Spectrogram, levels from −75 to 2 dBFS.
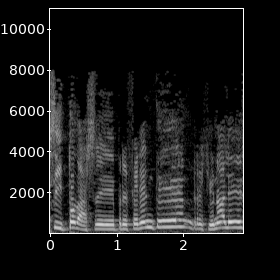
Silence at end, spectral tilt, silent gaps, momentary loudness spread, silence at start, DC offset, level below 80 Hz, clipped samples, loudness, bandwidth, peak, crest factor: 0 s; -4 dB/octave; none; 5 LU; 0 s; under 0.1%; -54 dBFS; under 0.1%; -20 LUFS; 8.4 kHz; -6 dBFS; 12 dB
